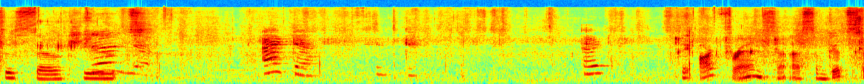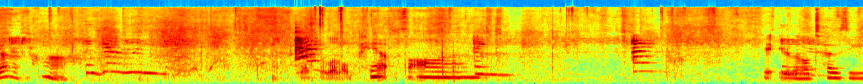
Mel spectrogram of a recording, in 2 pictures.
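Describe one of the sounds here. Soft fabric rustles as tiny clothes are pulled on.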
